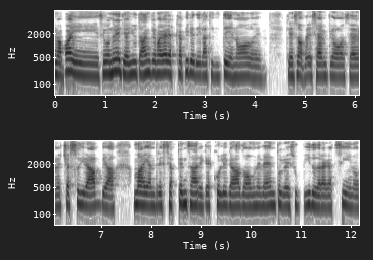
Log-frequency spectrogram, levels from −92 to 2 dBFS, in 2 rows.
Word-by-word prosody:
ma 175 Hz, -2 st, +3 dB
poi 180 Hz, -6 st, +3 dB
secondo 190 Hz, +5 st, +3 dB
me 220 Hz, 0 st, +5 dB
ti 195 Hz, -3 st, +2 dB
aiuta 185 Hz, +1 st, +2 dB
anche 195 Hz, +2 st, +2 dB
magari 195 Hz, 0 st, +4 dB
a 190 Hz, 0 st, -1 dB
capire 195 Hz, +1 st, -1 dB
dei 175 Hz, -1 st, -3 dB
lati 170 Hz, +1 st, -4 dB
di 160 Hz, 0 st, -10 dB
te, 175 Hz, -3 st, +2 dB
no, 160 Hz, 0 st, -3 dB
ehm, 145 Hz, -1 st, -10 dB, 0.4 s
che -, -, -7 dB
ne 165 Hz, -, 0 dB
so, 170 Hz, -1 st, 0 dB
per 160 Hz, +2 st, -5 dB
esempio 165 Hz, -1 st, -2 dB
se 155 Hz, 0 st, -6 dB
hai 155 Hz, -, 0 dB
un 155 Hz, -, -4 dB
eccesso 180 Hz, +4 st, -1 dB
di 180 Hz, -1 st, 0 dB
rabbia, 165 Hz, -3 st, +1 dB, 0.4 s
mai 180 Hz, -2 st, +4 dB
andresti 170 Hz, +2 st, -2 dB
a -, -, -3 dB
pensare 180 Hz, -3 st, +1 dB
che 170 Hz, +2 st, -4 dB
è 165 Hz, -, -9 dB
collegato 165 Hz, -2 st, -1 dB
a 155 Hz, -, 0 dB
un 160 Hz, +1 st, -3 dB
evento 170 Hz, +2 st, -2 dB
che 160 Hz, -, -5 dB
hai 160 Hz, -1 st, -2 dB
subito 175 Hz, +1 st, -2 dB
da 160 Hz, -, -1 dB
ragazzino, 155 Hz, 0 st, -2 dB
170 Hz, 205 wpm, -23 LUFS, 160-185 Hz, 0.4 s, me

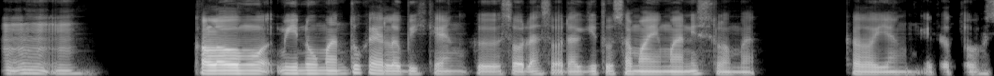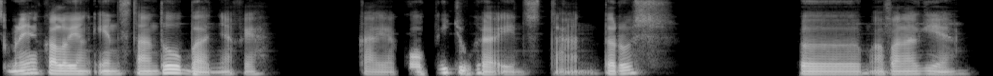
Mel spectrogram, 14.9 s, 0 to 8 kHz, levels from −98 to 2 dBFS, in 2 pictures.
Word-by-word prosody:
Mhm 120 Hz, +1 st, -2 dB
mhm. 115 Hz, -, -3 dB, 1.0 s
Kalau 115 Hz, 0 st, +9 dB, 0.2 s
mo 115 Hz, -, +5 dB, 0.2 s
minuman 115 Hz, -2 st, +2 dB
tuh 140 Hz, -, +1 dB
kayak 115 Hz, -4 st, +3 dB
lebih 105 Hz, +1 st, -2 dB
ke -, -, -16 dB
yang 100 Hz, -1 st, -8 dB
ke -, -, -3 dB, 0.2 s
soda-soda 100 Hz, 0 st, 0 dB
gitu 105 Hz, -, -2 dB
sama 100 Hz, -1 st, +2 dB
yang 95 Hz, -, -1 dB
manis 100 Hz, +4 st, 0 dB
loh, 90 Hz, -, 0 dB
Mbak. 85 Hz, -, -5 dB, 0.7 s
Kalau 95 Hz, -2 st, +1 dB
yang 90 Hz, 0 st, -3 dB, 0.2 s
itu -, -, -9 dB
tuh. 90 Hz, 0 st, -5 dB
Sebenarnya 120 Hz, +6 st, 0 dB
kalau 110 Hz, -2 st, +5 dB
yang 105 Hz, -, -3 dB
instan 100 Hz, 0 st, -1 dB
tuh 140 Hz, 0 st, +6 dB
banyak 85 Hz, 0 st, -1 dB
ya. -, -, -9 dB, 0.8 s
Kayak 90 Hz, -2 st, -6 dB
kopi 95 Hz, +10 st, -3 dB
juga 110 Hz, -4 st, -1 dB, 0.2 s
instan. 90 Hz, 0 st, -10 dB, 0.2 s
Terus, 115 Hz, +6 st, 0 dB, 1.2 s
mmm, 95 Hz, -1 st, -1 dB
apalagi 100 Hz, +2 st, -3 dB
ya? 100 Hz, +2 st, -16 dB
100 Hz, 150 wpm, -23 LUFS, 95-115 Hz, 1.2 s, Kalau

